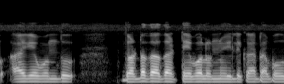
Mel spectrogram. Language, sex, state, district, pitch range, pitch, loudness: Kannada, male, Karnataka, Koppal, 130-135 Hz, 130 Hz, -19 LUFS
